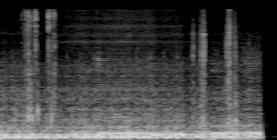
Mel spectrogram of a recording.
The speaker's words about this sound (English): you hear the car start, you hear the eight track going, on the cassette player, you hear the music start, you hear the key turn, the whole thing.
